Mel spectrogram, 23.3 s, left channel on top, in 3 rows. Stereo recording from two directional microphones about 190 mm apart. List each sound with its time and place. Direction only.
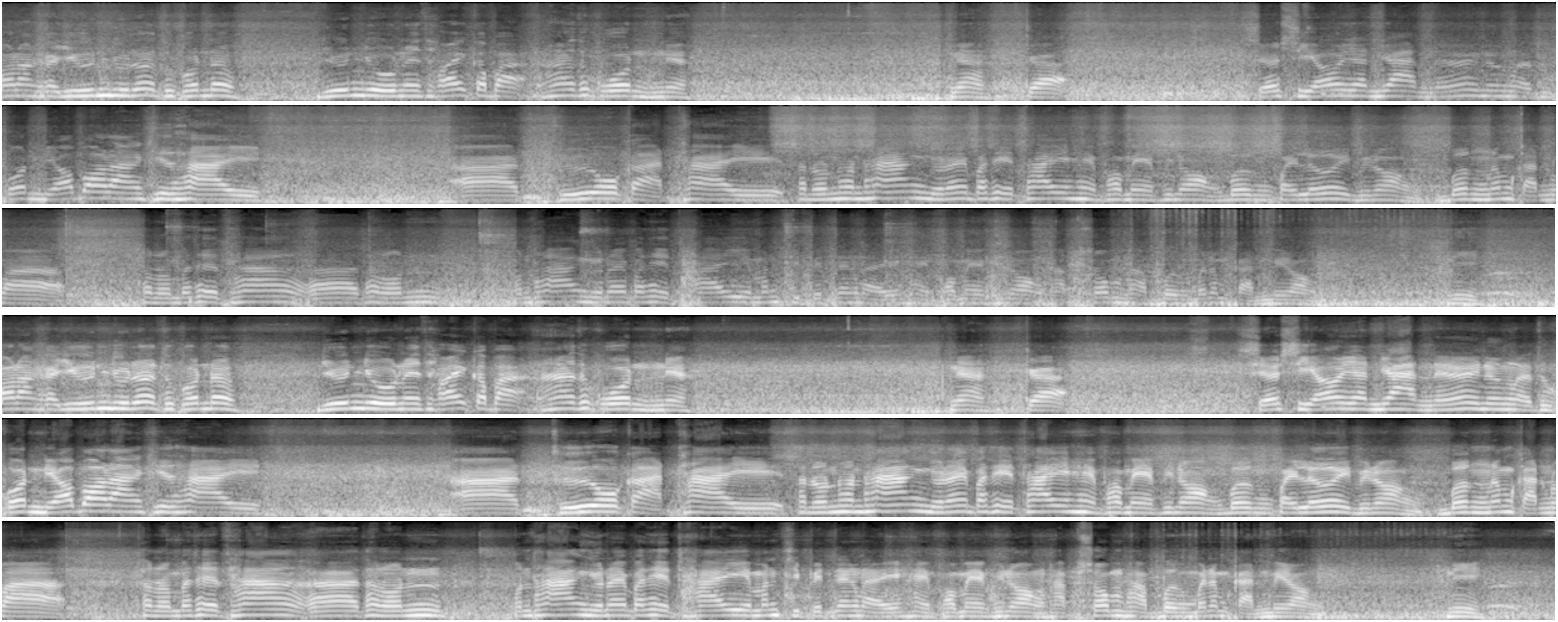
0.3 s speech: 5° left (ahead or behind)
4.8 s speech: 10° left (ahead or behind)
6.3 s speech: 5° left (ahead or behind)
7.2 s speech: 25° right (ahead or behind)
8.5 s speech: 25° left (ahead or behind)
10.1 s speech: 15° left (ahead or behind)
17.1 s speech: 15° right (ahead or behind)
18.5 s speech: 5° right (ahead or behind)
